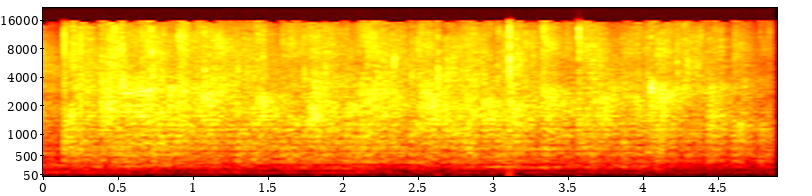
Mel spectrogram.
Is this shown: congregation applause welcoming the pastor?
yes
